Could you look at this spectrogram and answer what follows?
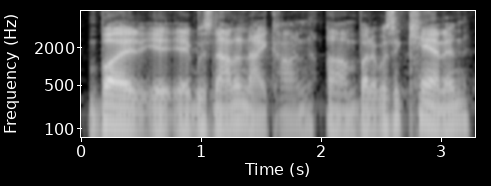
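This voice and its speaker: Male podcast storyteller, middle-aged, lower register, conversational, acts out the quotes in his anecdotes. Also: moderate pace. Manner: animated retelling with acted-out dialogue.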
